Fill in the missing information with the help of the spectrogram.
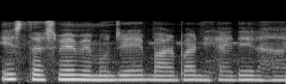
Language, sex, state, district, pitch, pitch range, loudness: Hindi, female, Arunachal Pradesh, Papum Pare, 210 Hz, 205-220 Hz, -16 LUFS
